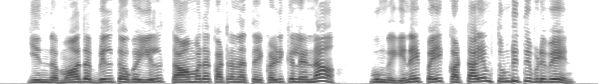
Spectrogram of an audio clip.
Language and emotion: Tamil, angry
